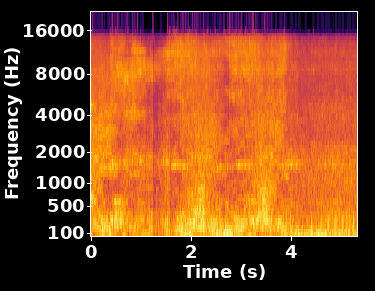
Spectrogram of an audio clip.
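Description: A 2025 Royal Enfield motorcycle engine starts and revs loudly nearby, rising and falling in a few strong bursts of throttle, steady and rough throughout.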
